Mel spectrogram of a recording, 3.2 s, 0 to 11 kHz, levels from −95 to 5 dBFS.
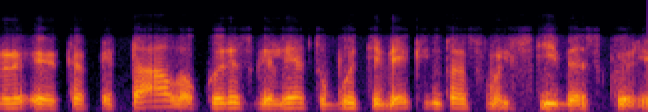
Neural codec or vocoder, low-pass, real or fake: none; 7.2 kHz; real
